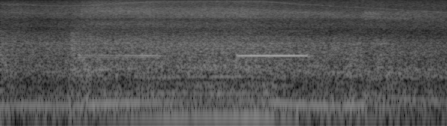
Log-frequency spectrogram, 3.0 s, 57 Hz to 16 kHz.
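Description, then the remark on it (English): Bulldozers, dump trucks and backhoes rumble with a steady, droning diesel engine hum as they move up and down a new road into the jungle, and a single high reversing-style beep sounds partway through. No one speaks. “Bulldozers, dump trucks, and backhoes lumber up and down a new road that snakes into the jungle to the 6 experimental plots.”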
